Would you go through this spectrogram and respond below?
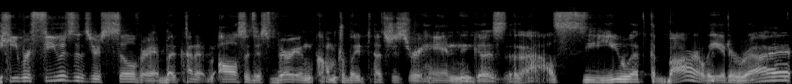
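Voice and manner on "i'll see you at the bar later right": playful, sly, mischievous tone. Narrating a scene, the speaker voices a man refusing your silver, mischievous and sly. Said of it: "this kind of like mischievous wink grin thing".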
